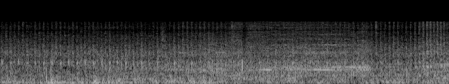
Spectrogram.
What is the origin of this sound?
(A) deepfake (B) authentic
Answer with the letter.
A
